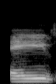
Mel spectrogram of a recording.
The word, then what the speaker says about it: aves: other one, which was aves or aves, however you want to pronounce it if you're American or British.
